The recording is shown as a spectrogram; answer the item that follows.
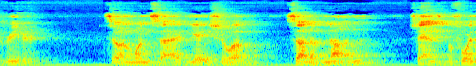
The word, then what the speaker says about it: Yeshua: in the original language, both of their names, Joshua and Jesus, both of their names are pronounced Yeshua.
